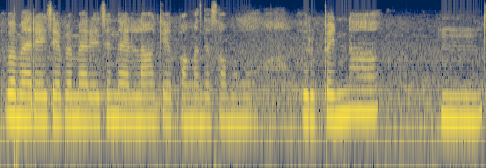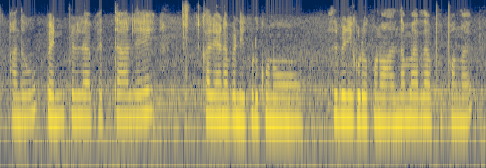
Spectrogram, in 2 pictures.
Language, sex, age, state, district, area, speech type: Tamil, female, 18-30, Tamil Nadu, Perambalur, rural, spontaneous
